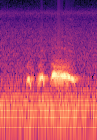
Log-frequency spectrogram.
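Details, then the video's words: Call of a spotted dove, as used by bird trappers as a lure: a soft short coo, a second short coo, then one long, smooth, even-pitched coo over a low background hum. "Suara Burung Terkuku"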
